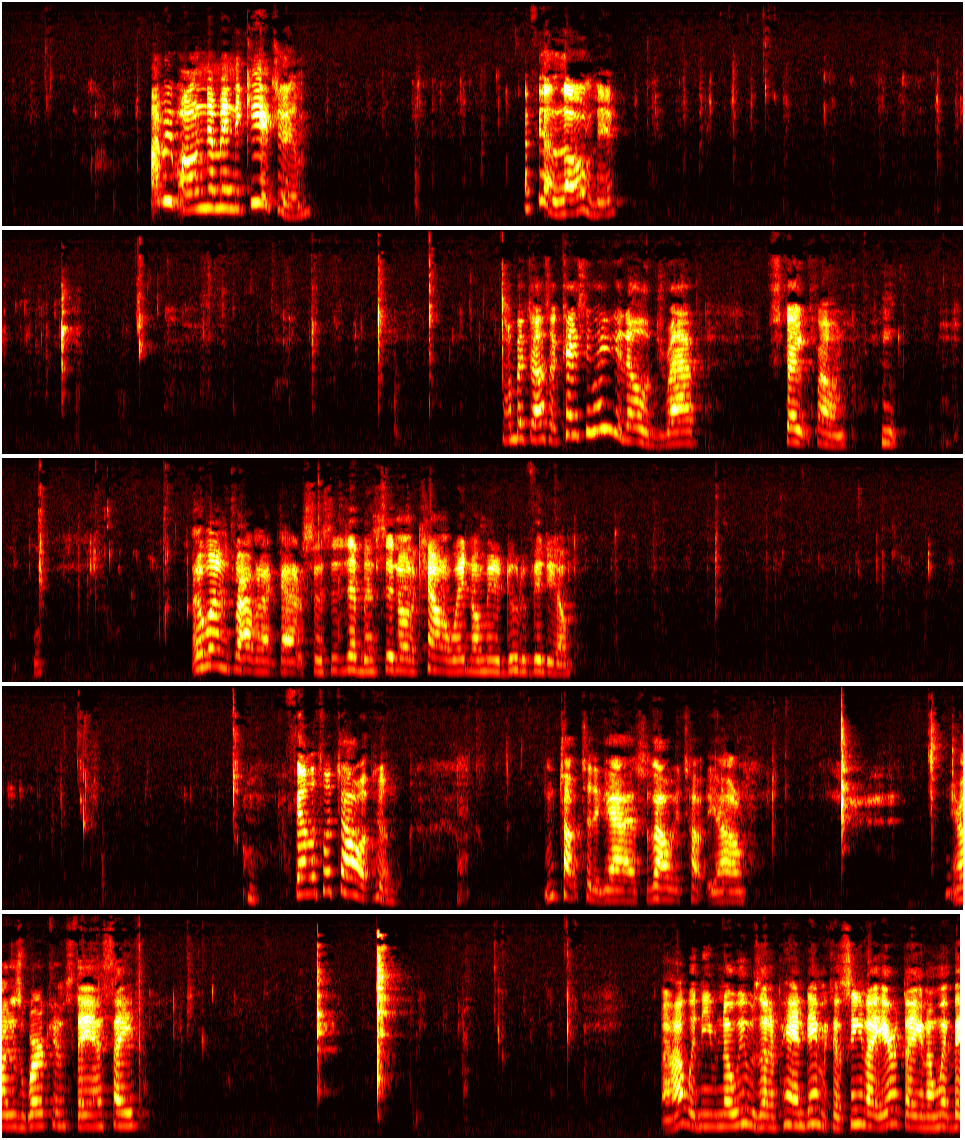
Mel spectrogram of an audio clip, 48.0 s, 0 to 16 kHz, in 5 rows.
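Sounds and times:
faint steady hum: 0.0s - 48.0s
person chewing: 0.1s - 1.5s, 3.2s - 5.2s, 6.3s - 14.6s, 18.1s - 21.1s, 25.0s - 31.6s, 33.2s - 34.2s, 36.4s - 37.2s, 39.9s - 44.4s.

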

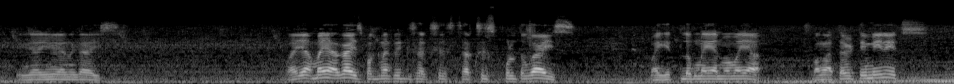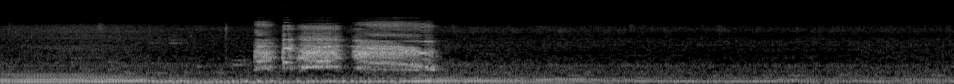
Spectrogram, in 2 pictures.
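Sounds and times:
rooster crowing: 12.0s - 14.3s.

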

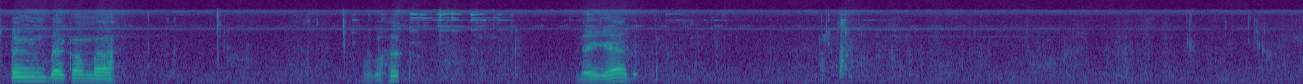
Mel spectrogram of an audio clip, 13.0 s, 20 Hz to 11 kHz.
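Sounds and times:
crickets trilling: 0.0s - 13.0s
faint ticks: 1.4s - 3.6s, 11.2s - 13.0s.

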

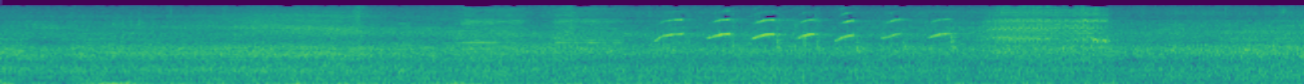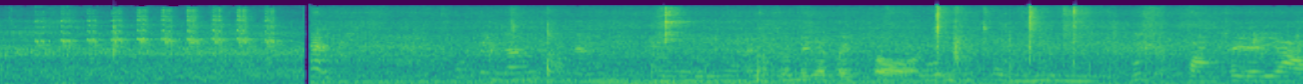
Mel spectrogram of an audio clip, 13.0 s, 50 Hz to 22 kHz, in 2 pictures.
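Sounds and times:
wind on microphone: 0.0s - 8.0s
bird chirping: 2.3s - 5.6s, 6.7s - 8.1s.

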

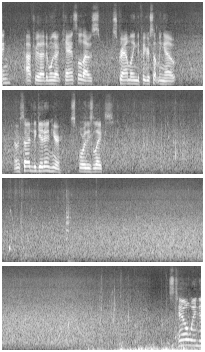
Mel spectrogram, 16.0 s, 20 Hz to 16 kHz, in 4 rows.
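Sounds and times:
waves washing on shore: 0.0s - 16.0s
wind rumble on microphone: 13.3s - 16.0s.

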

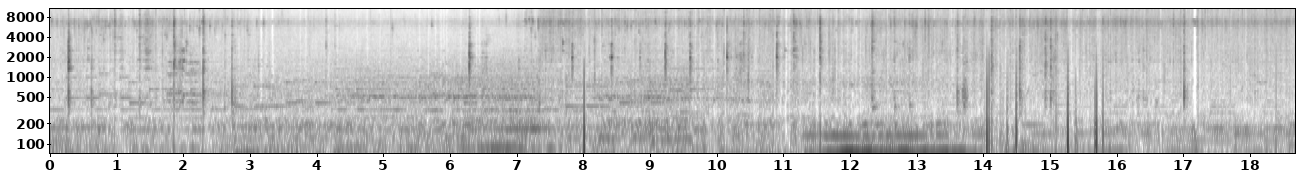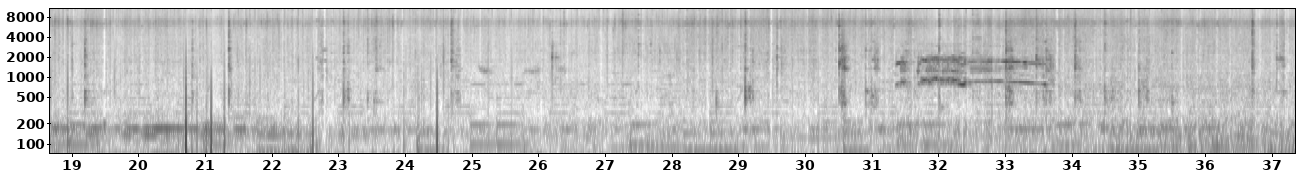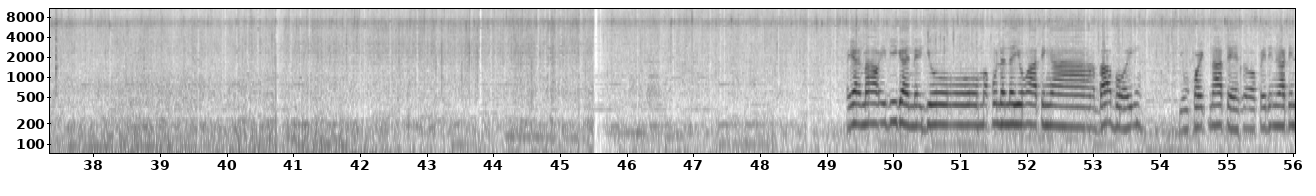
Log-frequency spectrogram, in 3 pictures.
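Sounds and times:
onions sizzling in hot oil: 0.0s - 56.0s
metal spatula scraping a wok: 0.1s - 3.2s, 6.1s - 17.4s, 18.9s - 19.8s, 20.6s - 38.5s
rooster crowing: 31.1s - 34.0s.

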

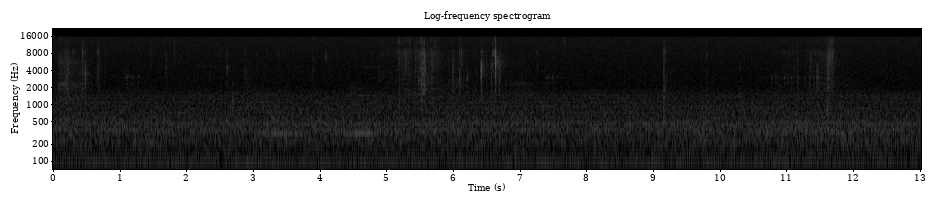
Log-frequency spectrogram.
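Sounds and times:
plastic bag crinkling: 0.0s - 1.3s, 4.9s - 6.9s, 11.0s - 11.9s
frosting squishing from piping bag: 0.0s - 3.1s, 4.8s - 7.5s, 11.0s - 11.9s
faint steady hum: 0.0s - 13.0s.

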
